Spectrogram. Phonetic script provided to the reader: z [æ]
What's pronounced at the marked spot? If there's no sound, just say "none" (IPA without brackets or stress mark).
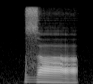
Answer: a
